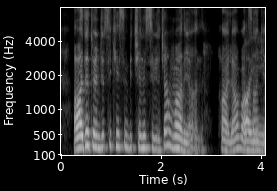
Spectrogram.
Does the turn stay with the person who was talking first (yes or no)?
yes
